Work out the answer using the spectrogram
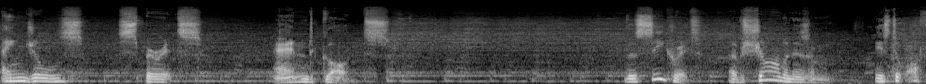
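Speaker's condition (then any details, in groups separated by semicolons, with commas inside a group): No condition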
